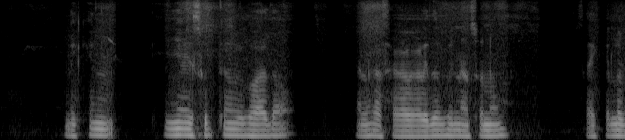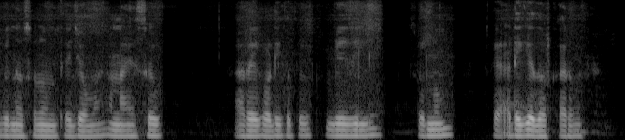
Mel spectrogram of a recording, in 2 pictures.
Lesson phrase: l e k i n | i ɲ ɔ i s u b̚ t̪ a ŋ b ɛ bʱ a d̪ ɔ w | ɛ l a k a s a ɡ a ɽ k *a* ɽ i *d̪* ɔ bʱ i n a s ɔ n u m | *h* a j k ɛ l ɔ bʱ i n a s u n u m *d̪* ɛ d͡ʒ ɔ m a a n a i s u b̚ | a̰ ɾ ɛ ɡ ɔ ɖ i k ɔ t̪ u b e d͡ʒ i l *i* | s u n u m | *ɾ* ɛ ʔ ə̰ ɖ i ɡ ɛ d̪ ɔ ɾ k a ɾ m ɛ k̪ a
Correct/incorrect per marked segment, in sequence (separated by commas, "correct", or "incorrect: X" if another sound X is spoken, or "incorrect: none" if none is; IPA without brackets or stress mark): correct, correct, incorrect: s, incorrect: t̪, correct, correct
